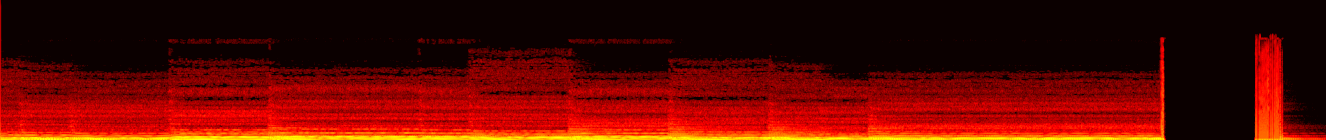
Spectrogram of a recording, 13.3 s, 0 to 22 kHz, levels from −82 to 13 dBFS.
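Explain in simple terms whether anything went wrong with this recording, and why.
A cable pulled and plugged in, from 11.61 to 12.82 s. A pop, about 1.2 s of near silence, a brief 60 Hz hum, then another pop.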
